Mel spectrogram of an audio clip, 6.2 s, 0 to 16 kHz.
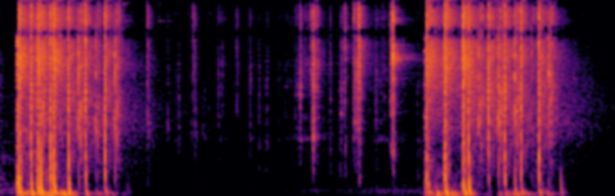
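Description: Rapid strings of close rifle shots from .22 and 5.56 rifles at a range, two dense bursts separated by a pause with a few scattered shots.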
